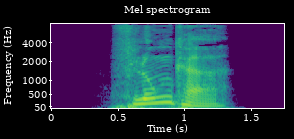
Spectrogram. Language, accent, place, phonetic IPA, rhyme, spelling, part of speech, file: German, Germany, Berlin, [ˈflʊŋkɐ], -ʊŋkɐ, flunker, verb, De-flunker.ogg
- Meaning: inflection of flunkern: 1. first-person singular present 2. singular imperative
